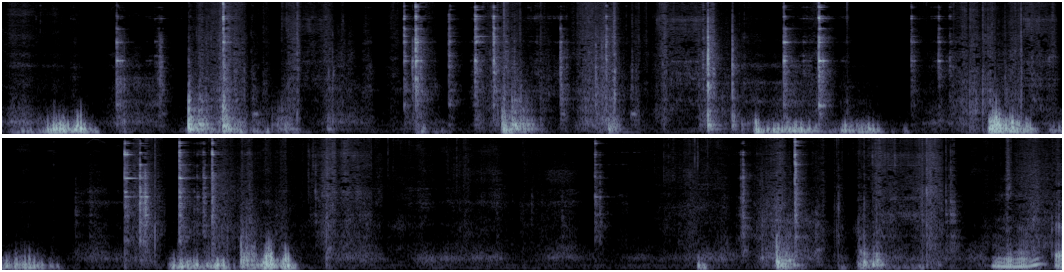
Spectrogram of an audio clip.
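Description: A wrench clicks and scrapes on metal as a bolt is turned.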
